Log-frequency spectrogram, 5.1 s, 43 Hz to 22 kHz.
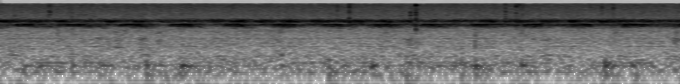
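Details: Insects calling at midnight at the end of summer in the Tottori countryside, Japan, September 2020: a steady, high, shimmering trill layered in two bands and faintly pulsing, with soft crackles of wood burning in a stove.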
